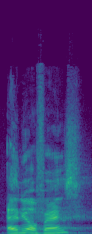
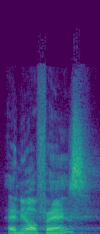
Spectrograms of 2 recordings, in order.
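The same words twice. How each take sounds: The two takes are said the same way.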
